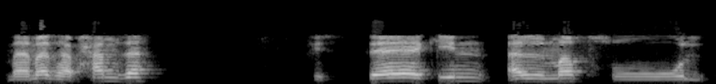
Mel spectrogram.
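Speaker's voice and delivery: drawn-out phrases with a pause between; slow dictation. Real, not acted. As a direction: dictate slowly for students writing along. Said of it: "نكتب مع بعض ونركز".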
